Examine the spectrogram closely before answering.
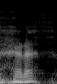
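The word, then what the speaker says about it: Jerez: or 21 of us we're in Spain uh herath which was like south of Seville good pronunciation you speak Spanish no no I can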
